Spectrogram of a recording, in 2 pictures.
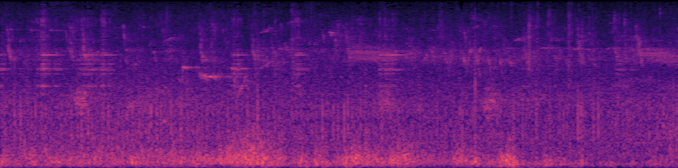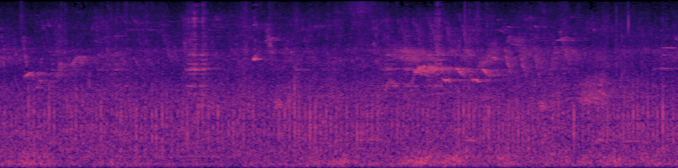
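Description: Wind blows across an open outdoor space.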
